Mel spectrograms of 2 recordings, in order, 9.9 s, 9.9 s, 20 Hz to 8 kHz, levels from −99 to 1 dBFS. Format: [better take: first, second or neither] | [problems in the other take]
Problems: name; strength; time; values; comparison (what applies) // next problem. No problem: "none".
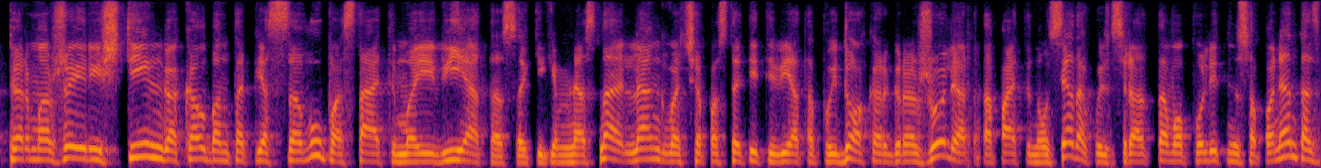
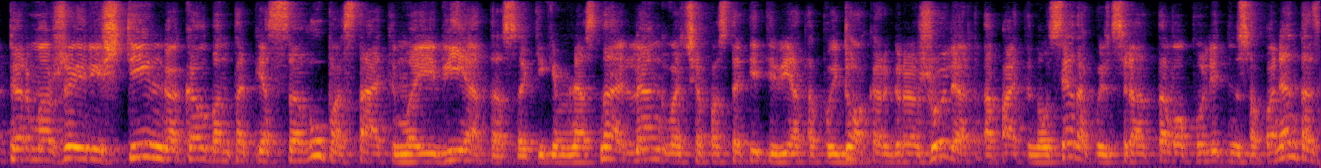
first | room echo; dies away in 0.2 s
